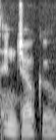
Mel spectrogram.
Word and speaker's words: Njoku: I think it's Njoku, but And I still think he's got potential as being a great tight end.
